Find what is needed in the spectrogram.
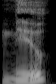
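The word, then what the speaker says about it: MØ: i was looking online i believe you pronounce it like mu oh and yeah sort of like mew muse i don't know produced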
